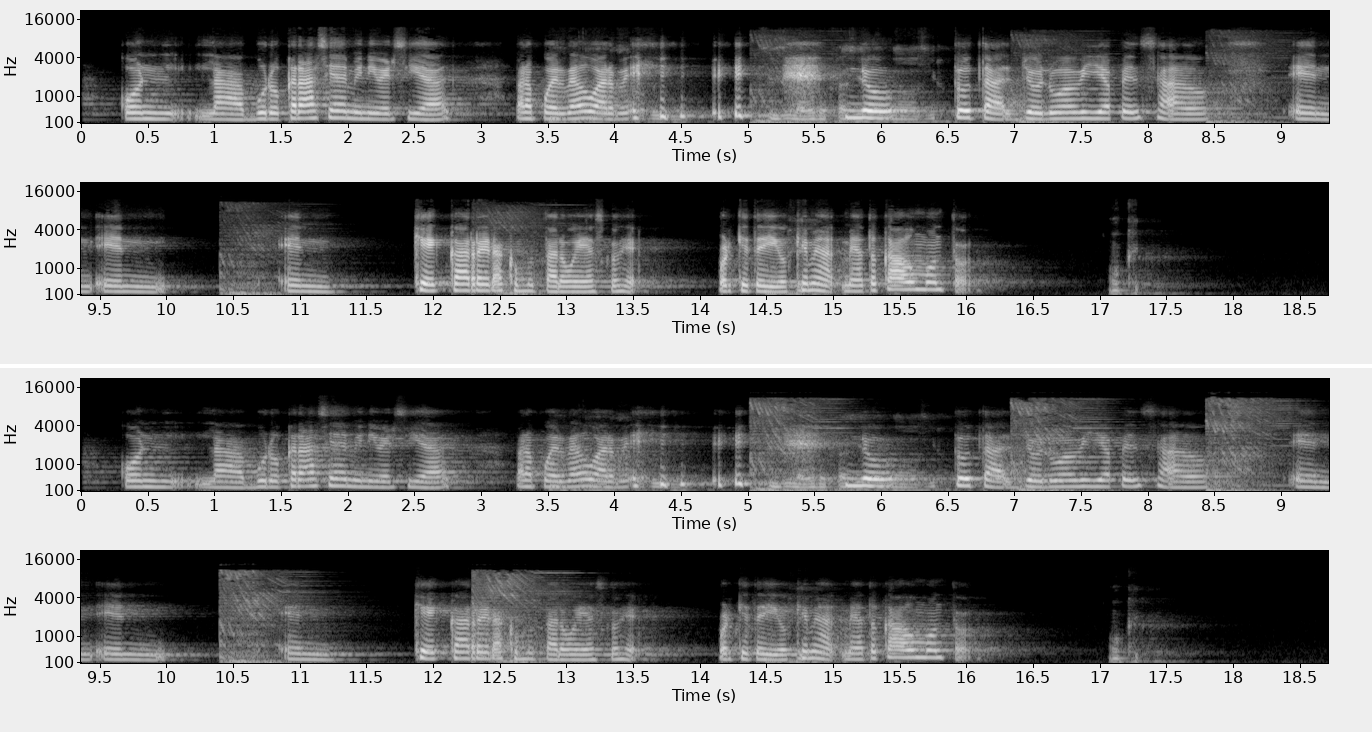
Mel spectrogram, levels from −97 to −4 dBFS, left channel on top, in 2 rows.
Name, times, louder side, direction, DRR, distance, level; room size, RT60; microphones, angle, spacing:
voice 1, 0.3-2.8 3.3-4.3 4.9-5.0 5.3-6.1 6.5-8.5 9.1-10.0 10.8-11.3 11.9-13.6 14.1-16.0, left 5 dB, 75° left, 13 dB, 0.9 m, -23 dB
voice 2, 3.5-4.5 5.1-6.4 7.0-7.1 14.5-15.0 17.1-17.3, left 2 dB, 50° left, 8 dB, 1.7 m, -36 dB
sound 1, 5.0-5.9 7.0-7.8 8.4-9.3 10.4-11.3 12.3-13.2, right 4 dB, 80° right, 1.9 m, -42 dB
29.5 x 26.0 x 7.7 m, 1.3 s
head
